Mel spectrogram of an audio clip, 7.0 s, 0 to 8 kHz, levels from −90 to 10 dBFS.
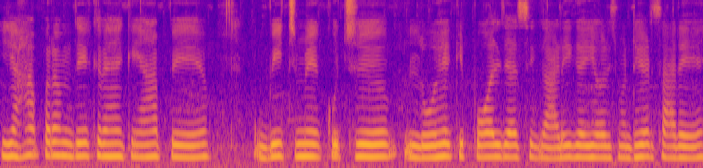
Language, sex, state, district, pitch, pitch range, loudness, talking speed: Hindi, female, Maharashtra, Chandrapur, 215 Hz, 210-225 Hz, -13 LUFS, 205 wpm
